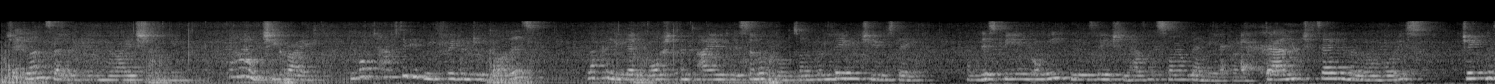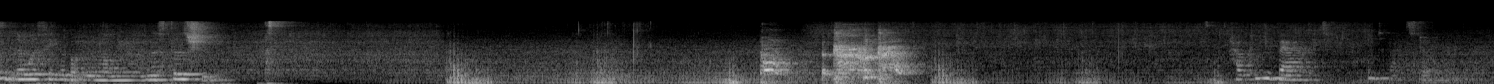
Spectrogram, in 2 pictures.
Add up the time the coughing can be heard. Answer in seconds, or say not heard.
3 s.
